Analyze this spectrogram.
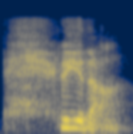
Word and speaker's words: harira: So it might be written like that, but in pronunciation is harira. Harira. It's not the American R, it's r. So harira, harira.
